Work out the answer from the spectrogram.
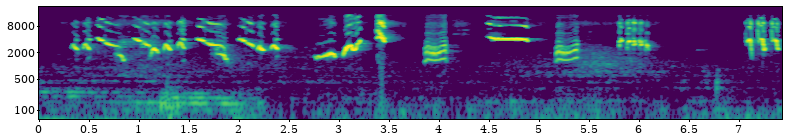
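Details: Oriental magpie-robin singing as a lure for caged birds: a fast varied stream of slurred whistles, sharp chirps and buzzy notes, then a clear high whistle and more scattered phrases.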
